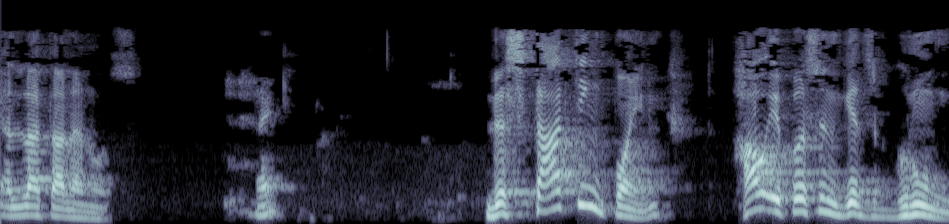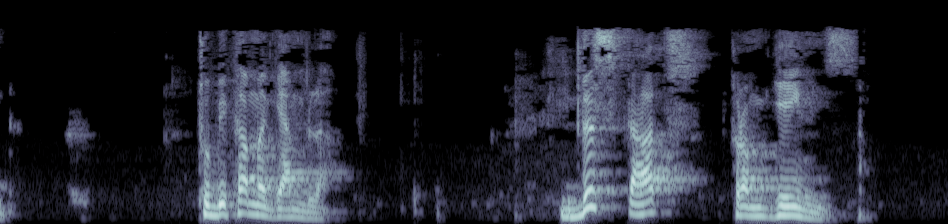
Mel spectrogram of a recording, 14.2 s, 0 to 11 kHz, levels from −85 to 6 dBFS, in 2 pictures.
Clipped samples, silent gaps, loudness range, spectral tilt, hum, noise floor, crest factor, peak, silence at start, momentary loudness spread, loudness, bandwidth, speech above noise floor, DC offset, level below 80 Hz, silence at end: under 0.1%; none; 6 LU; -5 dB/octave; none; -70 dBFS; 18 dB; 0 dBFS; 0 s; 15 LU; -15 LUFS; 7.4 kHz; 55 dB; under 0.1%; -52 dBFS; 0.65 s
